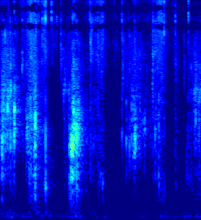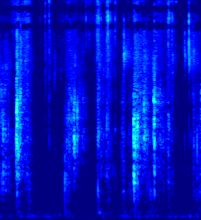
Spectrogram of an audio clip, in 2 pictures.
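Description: Squishy toy squeezed over and over in two hands, giving a run of short, soft crackly squish sounds at irregular intervals, roughly one or two a second.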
